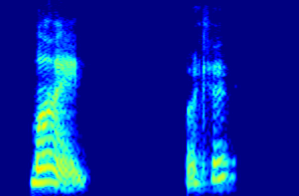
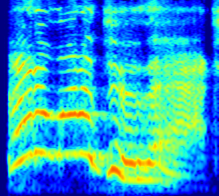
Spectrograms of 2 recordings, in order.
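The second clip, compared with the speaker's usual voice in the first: put-on high, louder whining little kid; whiny toddler; 7 semitones higher, 4 dB louder than usual. Teacher voicing the inner two-year-old, hammed-up whine. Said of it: "your two-year-old self".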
